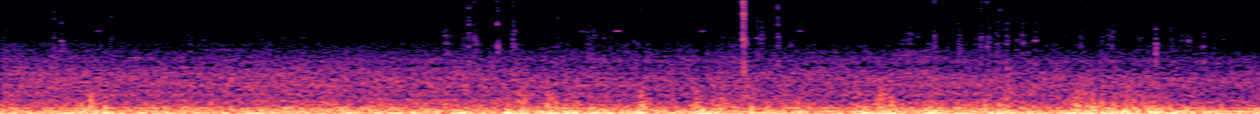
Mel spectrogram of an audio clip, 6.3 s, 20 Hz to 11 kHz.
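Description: A 1972 Buick LeSabre drives along the road, heard from inside as a loud, steady rumble of engine and tyre noise with faint light rattles throughout.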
